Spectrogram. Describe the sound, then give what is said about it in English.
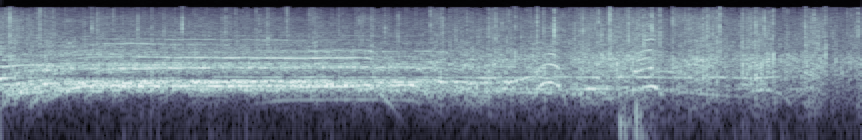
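Audience applause with cheering and whoops as a stand-up comedy act is introduced, a loud, steady wash of clapping with high whooping voices on top, easing slightly toward the end. “Please put your hands together and make general woohooing noises for Jen Brister!”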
